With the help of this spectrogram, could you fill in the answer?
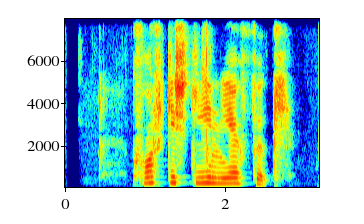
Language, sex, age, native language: Icelandic, female, 8, Icelandic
